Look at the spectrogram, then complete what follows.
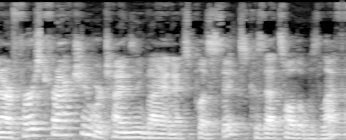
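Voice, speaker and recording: There is audible room echo as a man talks. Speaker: math teacher. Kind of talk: tutorial. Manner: fast; casual, conversational.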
